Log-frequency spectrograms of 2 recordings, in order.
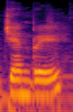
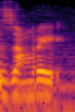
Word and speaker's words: genre: ke biasa ya terkadang kalau orang Indonesia bacanya genre atau genre gitu ya sebenarnya kalau kalian ke Google Translate kalian tuh besthuge Andre itu bacanya zamree jadi biar kita terbiasa bacanya zamree ya Nah di sini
